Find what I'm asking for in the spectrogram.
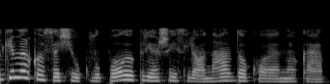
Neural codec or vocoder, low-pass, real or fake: codec, 16 kHz in and 24 kHz out, 2.2 kbps, FireRedTTS-2 codec; 5.4 kHz; fake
